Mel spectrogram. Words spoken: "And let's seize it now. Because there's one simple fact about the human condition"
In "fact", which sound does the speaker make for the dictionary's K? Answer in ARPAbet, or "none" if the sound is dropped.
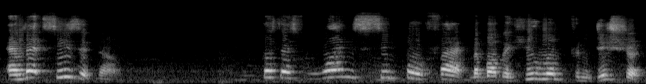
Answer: K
